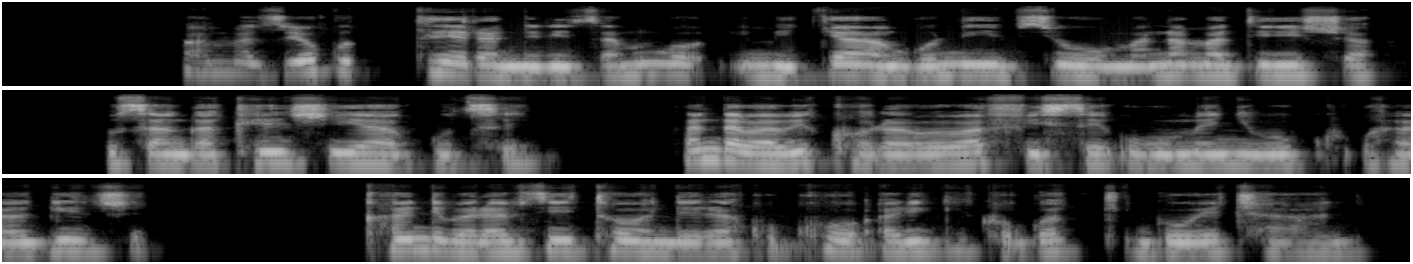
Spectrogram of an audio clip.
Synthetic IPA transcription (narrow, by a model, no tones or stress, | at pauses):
amazijo̞ɡutʰe̞ɾaniɾizamŋo̞imiɾɟaːŋɡo̞nivjuːmanamadiɾiʃa | usaːŋɡakʰe̞ːnʃijaɡut͡se̞ | kaːndiaβaβikʰo̞ɾaβaβafise̞ʔuβume̞ɲiβuɦaɡid͡ʒe̞ | kʰaːndiβaɾavjiːtʰo̞ːnde̞ɾakukʰo̞ʔaɾiɡikʰo̞ɾɡwakʰiɡo̞ːje̞t͡ʃaːne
